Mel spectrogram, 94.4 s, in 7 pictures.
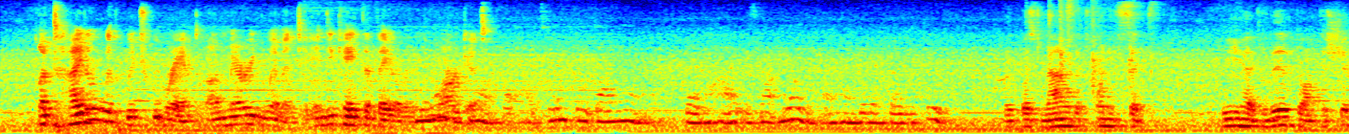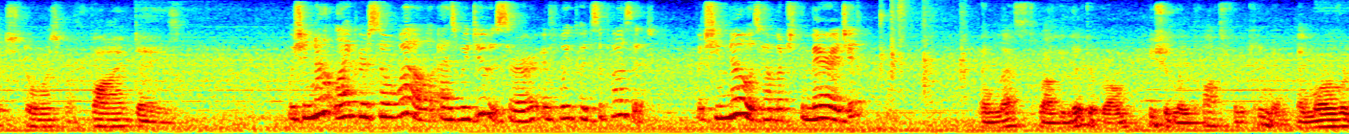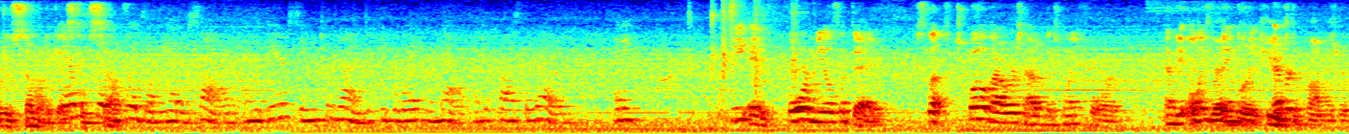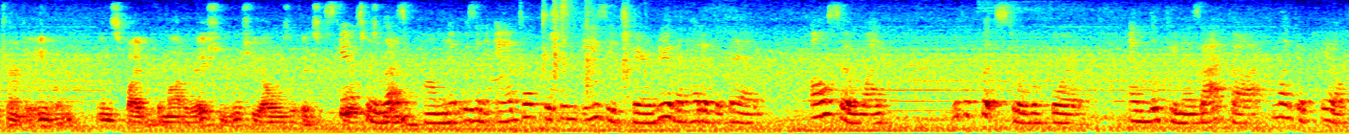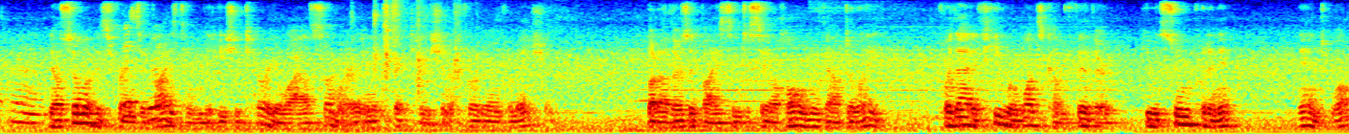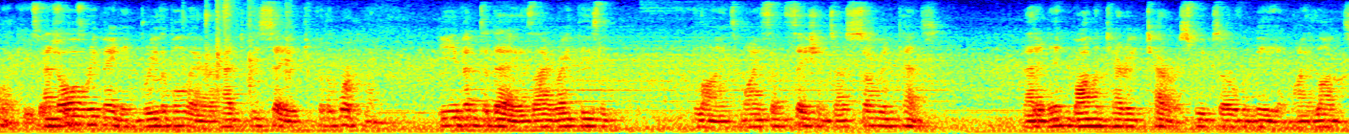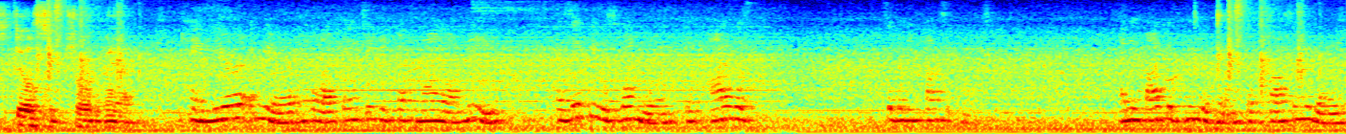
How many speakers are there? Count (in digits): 9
